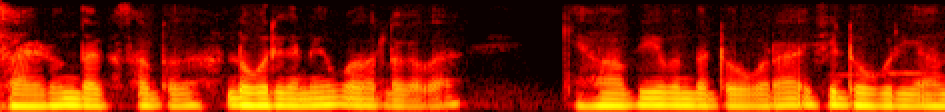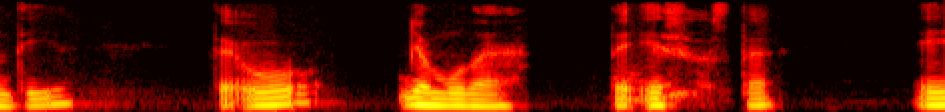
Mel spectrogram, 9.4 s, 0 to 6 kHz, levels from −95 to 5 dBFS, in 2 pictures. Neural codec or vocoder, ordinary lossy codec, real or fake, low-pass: none; none; real; 5.4 kHz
